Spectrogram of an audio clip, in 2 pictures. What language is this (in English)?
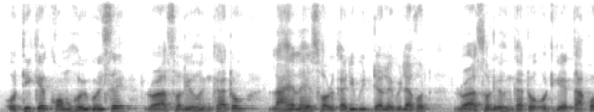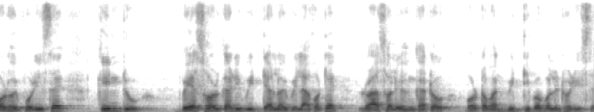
Assamese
